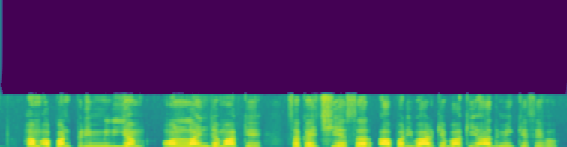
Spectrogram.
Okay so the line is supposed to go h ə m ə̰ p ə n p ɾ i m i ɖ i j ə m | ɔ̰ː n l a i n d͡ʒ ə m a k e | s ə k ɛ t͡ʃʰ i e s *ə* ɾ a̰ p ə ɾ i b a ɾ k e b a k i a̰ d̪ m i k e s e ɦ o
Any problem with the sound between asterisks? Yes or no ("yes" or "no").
no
